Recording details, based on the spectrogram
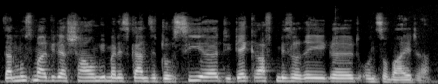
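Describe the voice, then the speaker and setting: Man, regional German dialect, high-pitched voice, chatty and loose, guest in a podcast interview. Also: brisk, mellow. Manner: chatty, loose, many fillers and restarts. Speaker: guest, photo retoucher and video trainer. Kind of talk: casual interview talk.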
